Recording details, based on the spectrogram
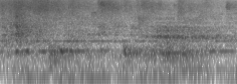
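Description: Cold water running through household shower plumbing with air trapped in the pipes: a steady hissing, splashing flow with sputtering irregularities, heard up close and alone.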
